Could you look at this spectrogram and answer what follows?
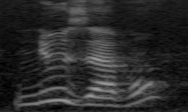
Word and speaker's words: nous avons: nous, vous, ils, elles is pronounced as an English z in the phrase nous avons, vous avez, ils ont, elles ont.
